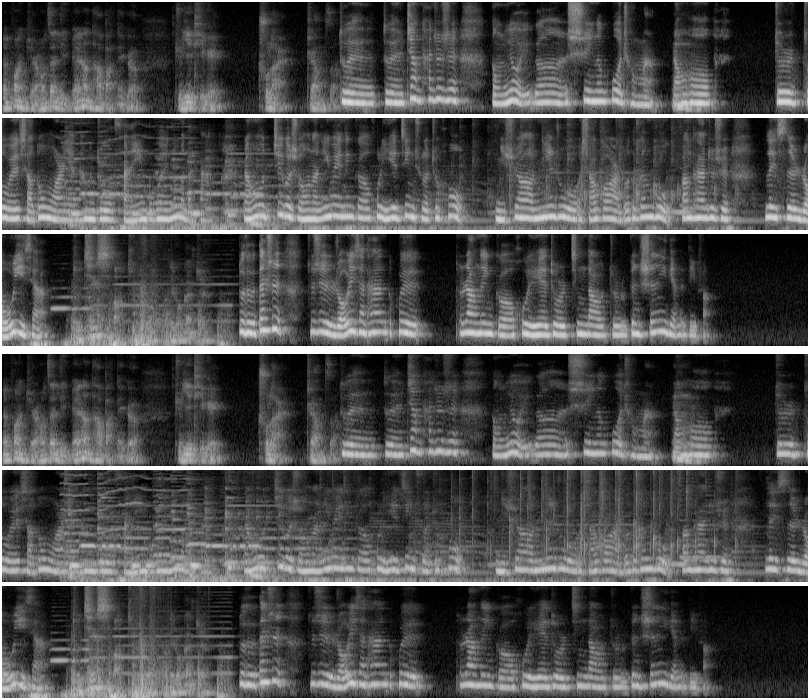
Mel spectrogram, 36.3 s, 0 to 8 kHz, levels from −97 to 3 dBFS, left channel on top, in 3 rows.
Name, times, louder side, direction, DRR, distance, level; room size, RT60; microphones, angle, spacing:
voice 1, 0.0-2.0 2.6-3.3 3.8-4.3 4.6-5.0 10.0-10.4 15.7-16.1 25.2-27.3, right 1 dB, 20° right, 0.9 m, -34 dB
voice 2, 5.1-9.8 10.1-10.6 11.6-19.0 19.5-23.2 23.5-24.9 27.7-30.5 31.0-34.8, left 5 dB, 60° left, 0.3 m, -25 dB
sound 1, 12.9-23.8 24.1-24.2 24.4-27.6, right 3 dB, 75° right, 0.4 m, -35 dB
3.8 x 2.4 x 3.6 m
head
